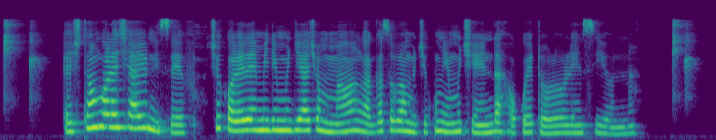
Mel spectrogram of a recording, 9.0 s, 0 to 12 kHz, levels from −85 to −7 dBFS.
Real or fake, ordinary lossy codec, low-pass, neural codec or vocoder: real; none; 7.2 kHz; none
